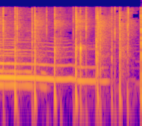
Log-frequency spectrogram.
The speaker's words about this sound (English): Hey, you clapped. Thank you. You didn't have to at all. That's awesome.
